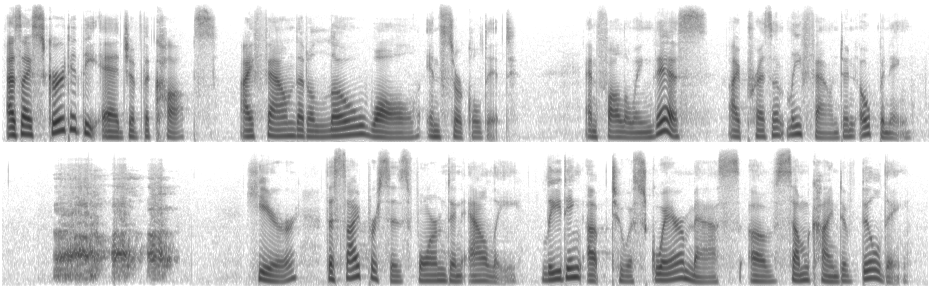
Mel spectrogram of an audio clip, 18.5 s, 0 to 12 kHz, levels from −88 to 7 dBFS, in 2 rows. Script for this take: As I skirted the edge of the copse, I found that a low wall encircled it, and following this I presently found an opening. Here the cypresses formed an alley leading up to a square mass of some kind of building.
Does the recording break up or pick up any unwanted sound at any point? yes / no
yes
